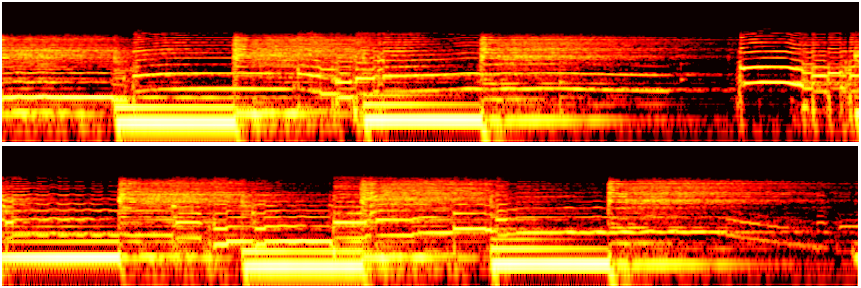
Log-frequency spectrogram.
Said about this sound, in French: Et clairement, là, le morceau de l'artiste dont on va écouter un morceau, il est lié aussi à l'émission. Aussi. Donc on va s'écouter ça tout de suite.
